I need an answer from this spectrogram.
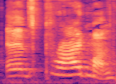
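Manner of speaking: Pride Month dragged out slowly; drawn-out deadpan emphasis; slow, pointed. Real, not acted. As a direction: lay it out slow for effect.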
